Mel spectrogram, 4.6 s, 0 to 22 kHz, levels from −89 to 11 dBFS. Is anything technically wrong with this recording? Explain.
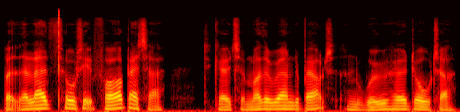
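Yes. An uninitialised buffer at 0.59 s: a playback block was sent to the output before any audio had been written into it, so whatever stale values sat in that memory were played as samples. The event lasts about 1.45 ms, which fits a 64-sample block. In this speech clip it is a sudden, loud click of digital noise, over almost as soon as it begins.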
